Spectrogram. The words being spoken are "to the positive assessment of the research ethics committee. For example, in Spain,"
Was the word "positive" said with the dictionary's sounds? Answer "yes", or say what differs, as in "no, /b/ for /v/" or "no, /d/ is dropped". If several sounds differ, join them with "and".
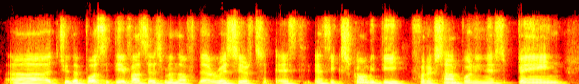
no, /s/ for /z/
